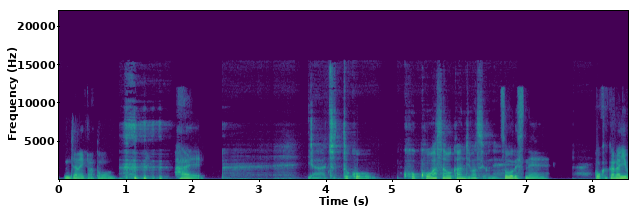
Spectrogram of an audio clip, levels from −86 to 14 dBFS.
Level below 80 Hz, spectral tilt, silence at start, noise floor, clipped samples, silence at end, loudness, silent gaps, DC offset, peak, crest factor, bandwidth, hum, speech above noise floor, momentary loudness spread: -34 dBFS; -6.5 dB/octave; 0.1 s; -46 dBFS; under 0.1%; 0 s; -21 LUFS; none; under 0.1%; -2 dBFS; 20 dB; 15.5 kHz; none; 27 dB; 16 LU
